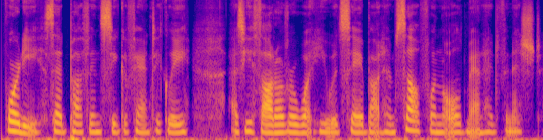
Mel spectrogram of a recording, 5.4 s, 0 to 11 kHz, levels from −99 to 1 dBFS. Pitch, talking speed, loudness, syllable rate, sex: 200 Hz, 220 wpm, -20 LUFS, 6.6 syllables/s, female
